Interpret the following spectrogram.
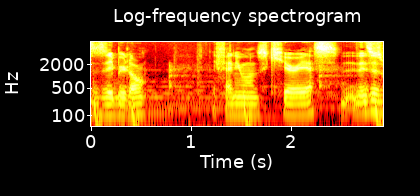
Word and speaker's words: Zébulon: It's pronounced Zebulon, if anyone's curious.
